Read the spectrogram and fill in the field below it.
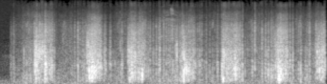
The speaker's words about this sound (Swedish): det är ju förstås ljudet när man går i snö, när det är riktigt kallt ute.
